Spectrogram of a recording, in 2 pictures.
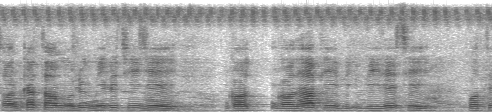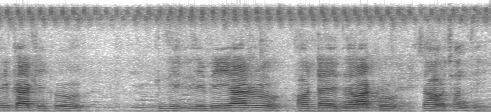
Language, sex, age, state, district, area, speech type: Odia, male, 30-45, Odisha, Balangir, urban, read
